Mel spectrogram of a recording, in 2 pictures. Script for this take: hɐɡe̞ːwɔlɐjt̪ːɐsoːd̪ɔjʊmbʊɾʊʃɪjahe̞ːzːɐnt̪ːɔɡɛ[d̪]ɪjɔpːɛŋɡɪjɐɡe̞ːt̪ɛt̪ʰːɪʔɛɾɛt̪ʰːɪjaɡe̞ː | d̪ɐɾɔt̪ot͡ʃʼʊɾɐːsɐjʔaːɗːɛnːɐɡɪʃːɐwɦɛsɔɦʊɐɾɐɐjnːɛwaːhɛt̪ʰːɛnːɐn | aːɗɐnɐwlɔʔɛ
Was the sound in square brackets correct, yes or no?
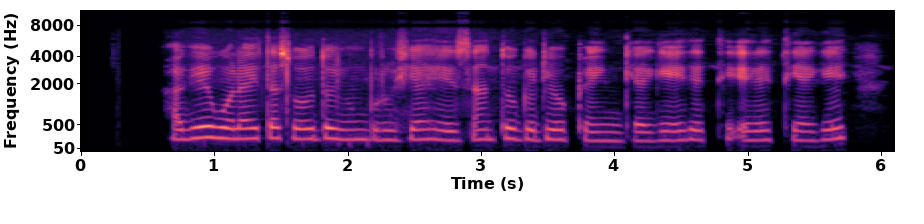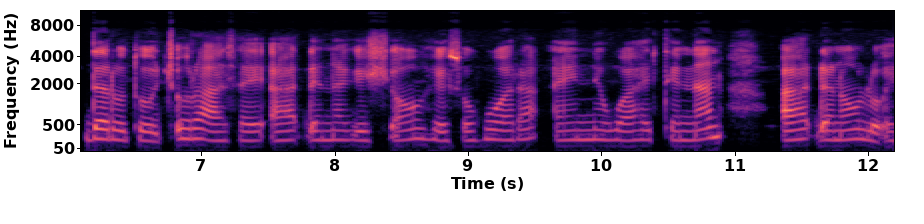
yes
